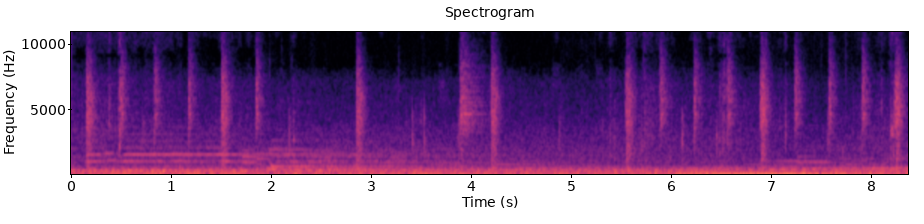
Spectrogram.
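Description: BMW E92 M3 pulling away, its engine a steady low rumble with gentle pitch shifts, heard from inside the car alongside recurring light clicks and ticks.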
